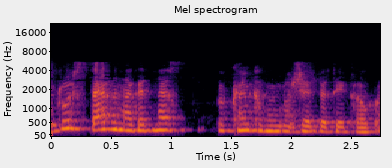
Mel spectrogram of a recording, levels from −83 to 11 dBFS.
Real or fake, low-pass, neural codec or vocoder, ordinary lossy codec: fake; 5.4 kHz; codec, 16 kHz, 8 kbps, FunCodec, trained on LibriTTS, 25 frames a second; MP3, 32 kbps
